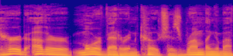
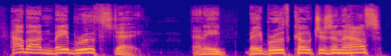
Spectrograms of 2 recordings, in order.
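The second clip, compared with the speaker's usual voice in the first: put-on lightly raised, gruff old coach lecturing; old coach's voice; 11 semitones higher than usual. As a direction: speak as a stern old baseball coach.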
